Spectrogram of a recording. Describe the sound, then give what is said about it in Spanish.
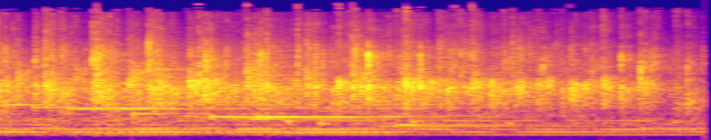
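An audience applauds steadily, a dense wash of clapping that holds at an even loudness, with sustained musical tones underneath. “Deles aplauso fuerte a Cristo porque Él es bueno.”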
